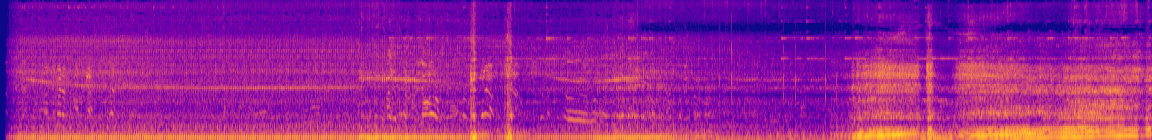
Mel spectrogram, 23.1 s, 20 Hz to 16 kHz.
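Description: A lifted off-road 4x4's engine idling steadily, picking up a little about a third of the way in, with two sharp clicks shortly after. Near the end it pulls away hard, its revs climbing and dropping back several times as it shifts up through the gears.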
